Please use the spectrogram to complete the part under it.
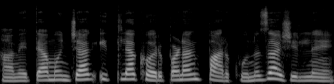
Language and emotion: Goan Konkani, sad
